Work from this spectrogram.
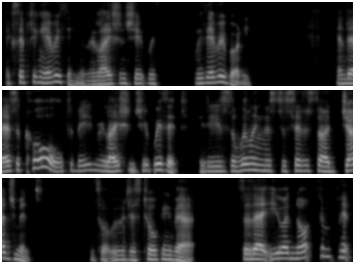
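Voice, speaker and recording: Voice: medium pitch, dry recording. Reflective spiritual reader with a close, dry sound. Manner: reflective, conversational, repeats phrases and poses questions. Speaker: spiritual study reader and commentator. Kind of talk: reading aloud with informal reflective commentary.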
